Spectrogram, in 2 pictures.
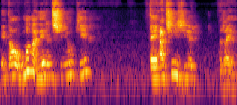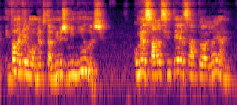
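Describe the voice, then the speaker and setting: A man's voice: high voice, normal speed. A middle-aged man, a guest speaker, telling stories in conversation and acting out the dialogue. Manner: animated storyteller, acts out dialogue. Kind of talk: storytelling conversation. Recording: echoey room, distant mic, faint noise.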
